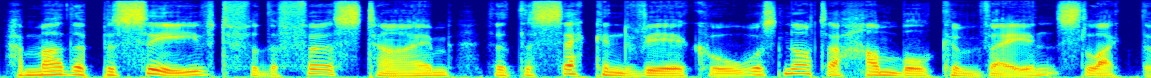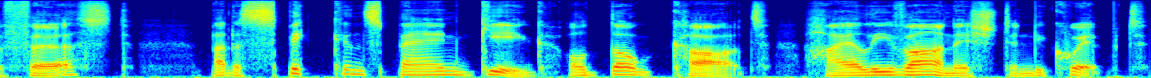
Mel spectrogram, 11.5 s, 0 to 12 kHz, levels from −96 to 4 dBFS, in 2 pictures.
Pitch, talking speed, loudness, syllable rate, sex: 125 Hz, 165 wpm, -20 LUFS, 4.5 syllables/s, male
